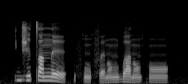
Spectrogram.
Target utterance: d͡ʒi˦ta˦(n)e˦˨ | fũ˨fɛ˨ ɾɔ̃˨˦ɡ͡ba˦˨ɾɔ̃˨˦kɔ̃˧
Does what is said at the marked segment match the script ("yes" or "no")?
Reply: yes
